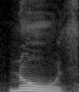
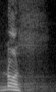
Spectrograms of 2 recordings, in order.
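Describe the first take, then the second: First: The vowel is long. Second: The vowel is short. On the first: The speaker calls it right. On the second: The speaker calls it wrong.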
